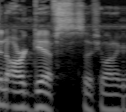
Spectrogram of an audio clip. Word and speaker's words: GIF: I say GIF Yeah, that sounds right. I say GIF Because- because it sounds easier. because Like a Jif Jiffy. peanut butter is spelled with a J.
